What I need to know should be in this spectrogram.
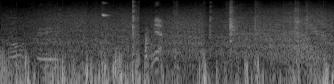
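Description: Wind gusts and buffets loudly outdoors.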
